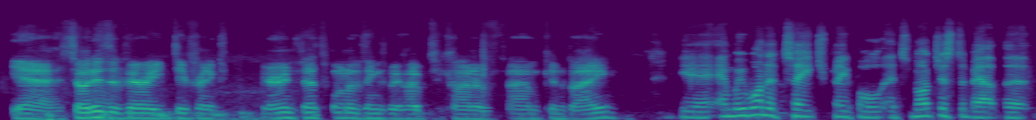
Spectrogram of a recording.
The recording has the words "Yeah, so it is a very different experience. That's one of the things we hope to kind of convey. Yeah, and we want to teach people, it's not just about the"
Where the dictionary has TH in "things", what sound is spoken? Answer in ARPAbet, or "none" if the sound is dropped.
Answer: TH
